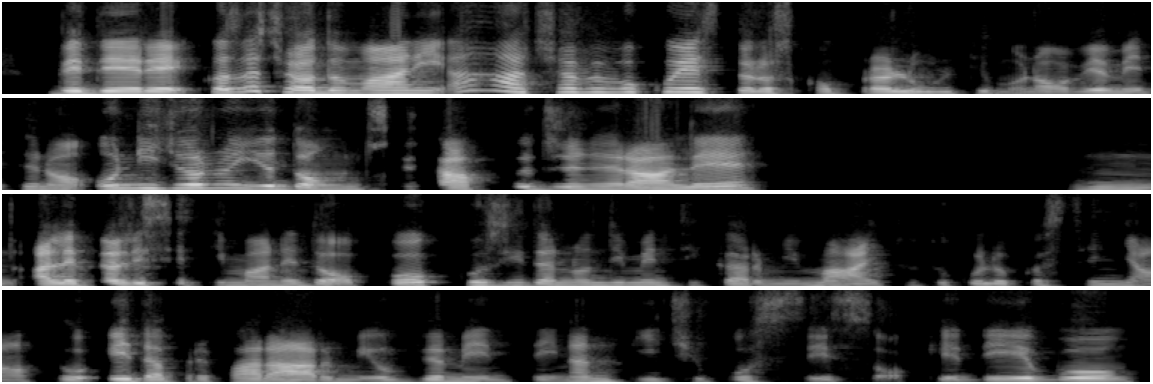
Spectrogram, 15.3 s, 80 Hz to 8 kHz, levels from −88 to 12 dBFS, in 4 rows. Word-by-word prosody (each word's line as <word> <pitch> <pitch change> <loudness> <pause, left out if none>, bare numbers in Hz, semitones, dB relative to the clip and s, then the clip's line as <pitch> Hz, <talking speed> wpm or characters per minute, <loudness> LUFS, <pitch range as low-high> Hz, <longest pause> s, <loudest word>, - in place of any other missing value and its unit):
vedere 195 0 +7
"Cosa 280 +6 +2
c'ho 265 -12 +5
domani? 220 0 +3
Ah! 375 -3 +1
C'avevo 310 0 -2
questo!" 310 -9 +1
E - - -1
lo 190 - -1
scopro 190 -1 -9
all'ultimo, 180 0 -4
no, 160 - -11
ovviamente, 165 +5 -7
no, 180 -3 -6
ogni 275 +3 0
giorno 290 +2 +5
io 250 -3 +2
do 210 -5 +2
un 185 +1 -12
check 195 +3 -23
up 195 +2 -1
generale 200 +3 +2 1.0
mhmm, 185 -2 -13
alle 195 +1 +4
pe 195 - -1
alle 195 - 0
settimane 195 -1 -11
dopo, 205 +6 -4
così 220 -2 -6
da 205 -2 -5
non 200 +1 -9
dimenticarmi 195 -4 -12
mai 175 -4 -5
tutto 195 -1 -27
quello 175 -2 -10
che 175 +2 -19
ho - - -20
segnato, 185 -5 -13
e 200 - +3
da 190 -1 -3
prepararmi, 185 -4 -1
ovviamente, 175 -1 -10
in 170 - -19
anticipo 185 -1 -13
se 190 -2 -20
so 170 - -24
che 165 - -15
devo, 160 +1 0
195 Hz, 190 wpm, -20 LUFS, 180-215 Hz, 1.0 s, vedere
